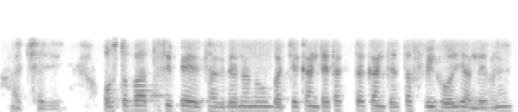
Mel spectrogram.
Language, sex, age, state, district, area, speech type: Punjabi, male, 18-30, Punjab, Bathinda, rural, conversation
